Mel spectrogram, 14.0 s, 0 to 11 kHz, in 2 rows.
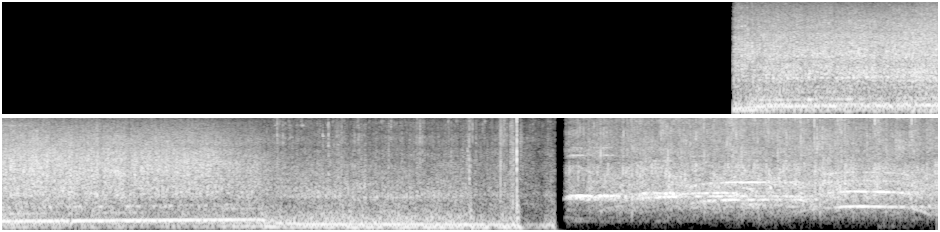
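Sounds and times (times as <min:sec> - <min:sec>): loud vehicle engine revving: 0:05.5 - 0:11.2.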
